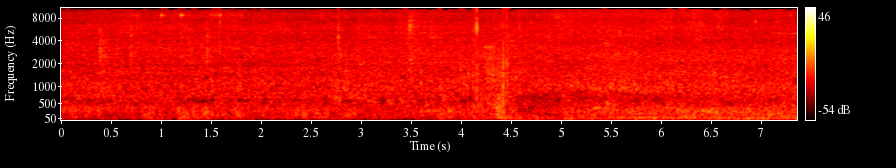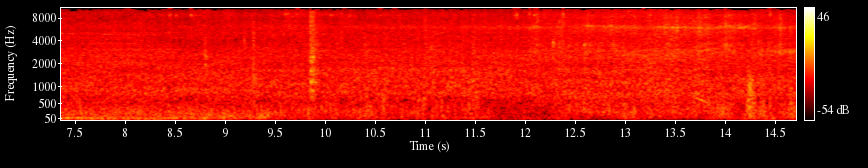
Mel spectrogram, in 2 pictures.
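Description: Wind buffeting the microphone of a camera carried on a moving bicycle, over city traffic and street noise. The low rumble grows heavier in the middle, and there are a couple of faint clicks.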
